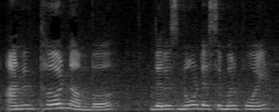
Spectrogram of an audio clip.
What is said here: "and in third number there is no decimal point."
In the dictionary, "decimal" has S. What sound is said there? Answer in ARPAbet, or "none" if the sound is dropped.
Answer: S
